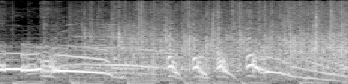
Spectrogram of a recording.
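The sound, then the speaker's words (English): At the Oscars awards ceremony, a person lets out a long, sliding wolf-like howl, followed by several shorter wavering yelps, loud, over steady applause and crowd noise. “We give this one to our wolf.”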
